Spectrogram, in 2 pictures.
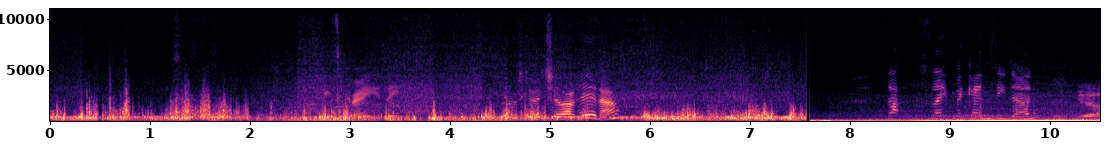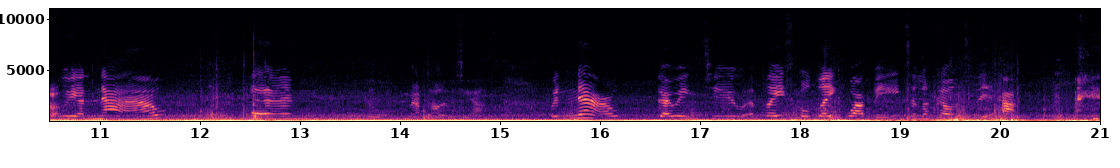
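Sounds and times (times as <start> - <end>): car engine and road drone: 0.0 - 21.0
wind noise: 0.0 - 21.0.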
